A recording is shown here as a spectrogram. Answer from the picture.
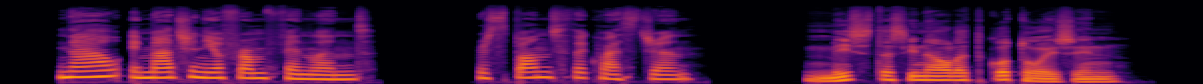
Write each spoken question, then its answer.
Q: Mistä sinä olet kotoisin?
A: Olen kotoisin Suomesta.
